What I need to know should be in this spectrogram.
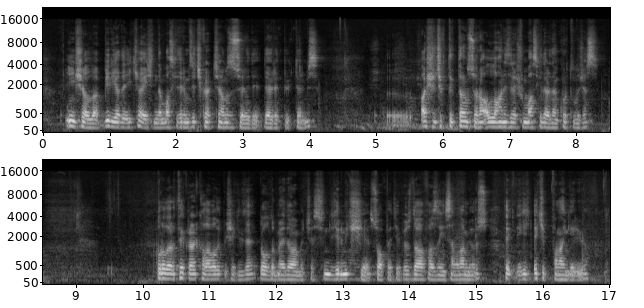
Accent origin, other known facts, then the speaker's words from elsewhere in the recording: Norway; ben Norveç'te doğdum, büyüdüm. Ama bizim memleket Makedonya Resne.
